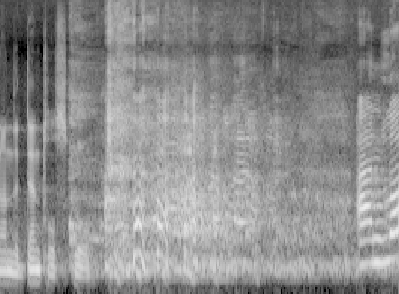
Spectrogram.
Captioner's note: laughter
